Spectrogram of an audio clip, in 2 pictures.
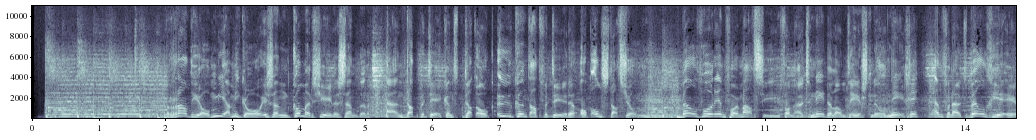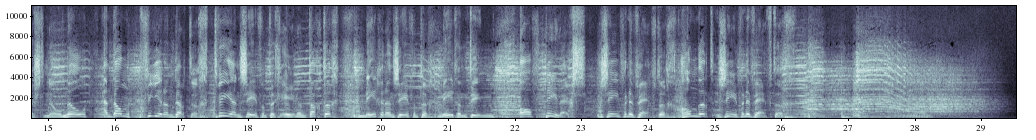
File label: commercial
